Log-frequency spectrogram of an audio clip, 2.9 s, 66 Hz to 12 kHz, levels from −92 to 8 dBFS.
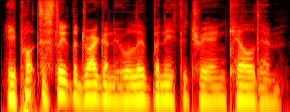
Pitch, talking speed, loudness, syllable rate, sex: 110 Hz, 290 wpm, -20 LUFS, 6.5 syllables/s, male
